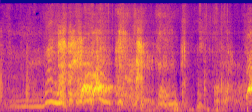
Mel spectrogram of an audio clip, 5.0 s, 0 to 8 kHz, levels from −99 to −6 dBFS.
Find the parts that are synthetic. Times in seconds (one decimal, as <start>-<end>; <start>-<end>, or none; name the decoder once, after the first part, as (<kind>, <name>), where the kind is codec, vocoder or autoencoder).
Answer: 0.8-5.0 (autoencoder, DAC-VAE)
